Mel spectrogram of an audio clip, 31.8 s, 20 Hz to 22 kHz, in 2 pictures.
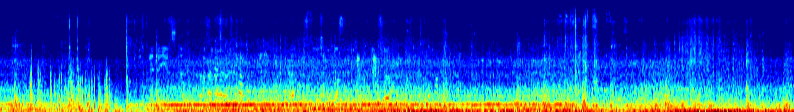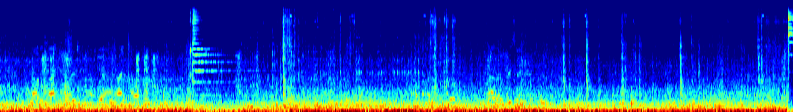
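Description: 1926 electric tramcar running on its rails, heard from the open front platform: a steady low rumble of wheels and running gear with clicks over the rail joints, and a steady hum for a stretch early on. A brief high ringing comes about twenty seconds in.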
